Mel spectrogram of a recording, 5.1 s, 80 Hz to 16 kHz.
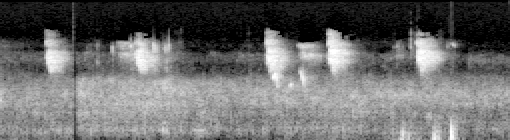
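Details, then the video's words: A brown-eared bulbul at a veranda bird feeder, April 2020, gives short, shrill chirps in loose bursts over about five seconds, with low thumps and background rumble. "ひよどり食堂のお客さんアレレの巻。part ４ ☆Hiyodori restaurant customers 15 ☆ ひよどり食堂 その１５ ☆ Arele reel (鳥の声有り・BGM無し）"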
